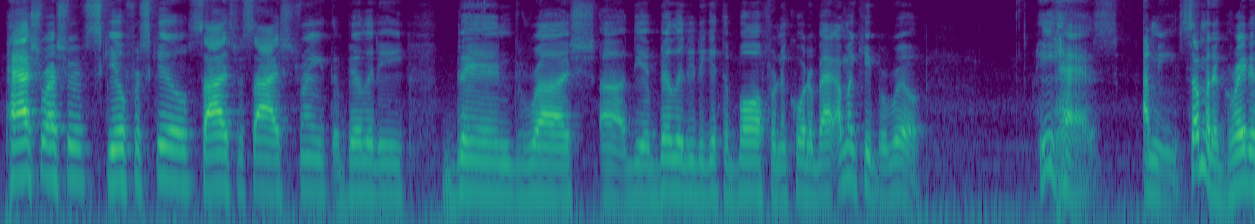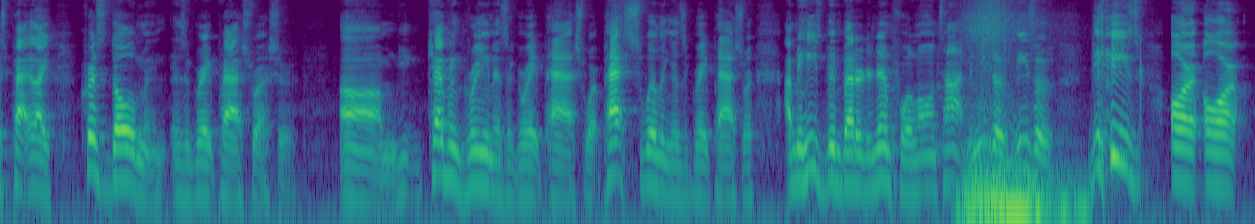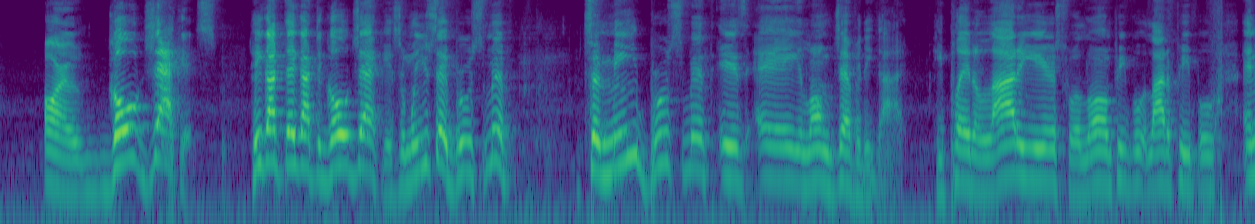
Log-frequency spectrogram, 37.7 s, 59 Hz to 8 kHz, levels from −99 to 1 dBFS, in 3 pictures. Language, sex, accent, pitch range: English, male, American, 115-160 Hz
